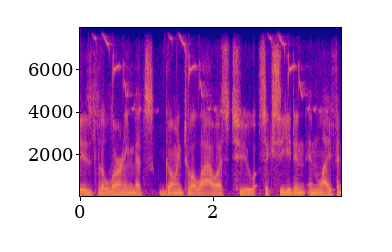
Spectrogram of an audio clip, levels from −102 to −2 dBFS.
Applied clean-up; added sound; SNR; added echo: none; Bird; 18 dB; none.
